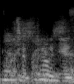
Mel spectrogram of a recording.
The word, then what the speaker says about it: Septuagint: Certainly, the word Septuagint is pronounced as Septuagint.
